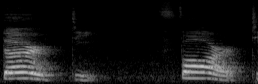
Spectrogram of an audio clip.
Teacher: Já nas dezenas fechadas, 20, 30, 40, 50, a força não está no final, nesse TY, e sim está no começo da palavra. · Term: stressed syllable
